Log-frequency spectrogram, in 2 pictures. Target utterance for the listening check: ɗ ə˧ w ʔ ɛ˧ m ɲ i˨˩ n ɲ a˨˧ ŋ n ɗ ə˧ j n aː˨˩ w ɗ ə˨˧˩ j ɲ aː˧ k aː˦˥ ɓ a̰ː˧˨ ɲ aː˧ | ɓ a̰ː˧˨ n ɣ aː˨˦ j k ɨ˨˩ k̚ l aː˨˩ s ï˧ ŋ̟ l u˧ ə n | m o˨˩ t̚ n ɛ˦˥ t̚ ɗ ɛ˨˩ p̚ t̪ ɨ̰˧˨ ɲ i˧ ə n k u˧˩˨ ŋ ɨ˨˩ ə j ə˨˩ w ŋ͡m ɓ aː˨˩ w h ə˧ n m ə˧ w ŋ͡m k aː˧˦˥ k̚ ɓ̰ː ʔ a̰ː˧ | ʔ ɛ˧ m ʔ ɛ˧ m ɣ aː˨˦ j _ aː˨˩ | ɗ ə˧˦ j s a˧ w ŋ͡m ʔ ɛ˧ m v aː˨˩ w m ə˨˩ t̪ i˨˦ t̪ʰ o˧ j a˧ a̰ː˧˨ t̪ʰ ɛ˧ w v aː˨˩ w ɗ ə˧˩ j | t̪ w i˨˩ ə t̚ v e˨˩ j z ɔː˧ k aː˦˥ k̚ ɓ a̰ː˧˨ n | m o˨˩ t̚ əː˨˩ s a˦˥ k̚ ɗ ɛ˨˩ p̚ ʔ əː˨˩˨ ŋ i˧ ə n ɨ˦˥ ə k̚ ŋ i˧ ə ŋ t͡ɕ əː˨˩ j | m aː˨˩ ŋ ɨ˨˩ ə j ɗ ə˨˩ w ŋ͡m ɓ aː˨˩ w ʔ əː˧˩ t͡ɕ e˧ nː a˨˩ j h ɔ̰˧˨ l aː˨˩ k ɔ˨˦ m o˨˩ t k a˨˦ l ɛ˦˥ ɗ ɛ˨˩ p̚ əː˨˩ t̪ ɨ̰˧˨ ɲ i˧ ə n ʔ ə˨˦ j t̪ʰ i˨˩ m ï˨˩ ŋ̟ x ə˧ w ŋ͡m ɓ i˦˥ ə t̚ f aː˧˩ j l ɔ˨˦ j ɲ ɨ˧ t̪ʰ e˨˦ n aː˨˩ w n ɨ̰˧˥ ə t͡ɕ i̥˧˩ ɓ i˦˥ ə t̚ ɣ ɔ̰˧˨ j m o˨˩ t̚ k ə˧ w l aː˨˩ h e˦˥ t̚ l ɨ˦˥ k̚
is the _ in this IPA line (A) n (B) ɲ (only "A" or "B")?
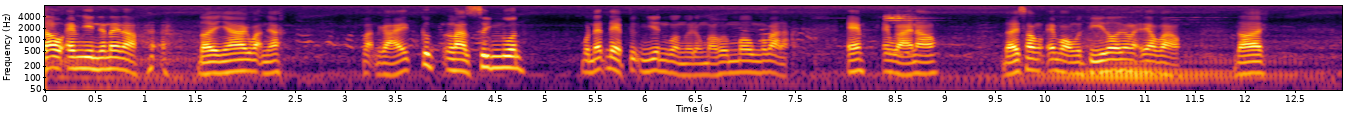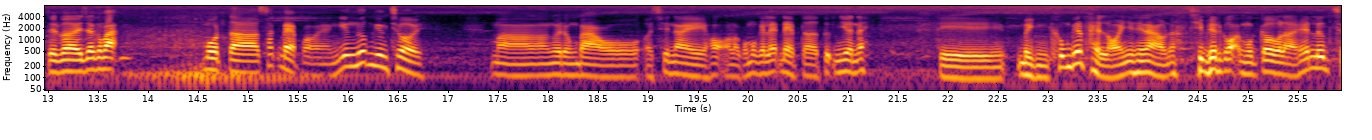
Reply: A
